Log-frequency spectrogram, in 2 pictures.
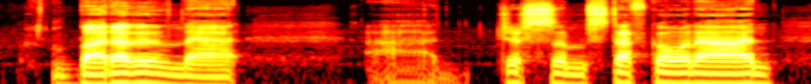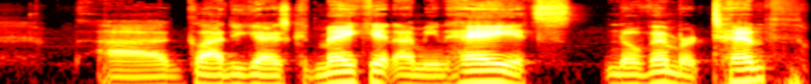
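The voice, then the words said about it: Congested, muffled nasal voice. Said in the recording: “I can't really breathe through my nose ... I sound muffled ... I literally have to breathe through my mouth”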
